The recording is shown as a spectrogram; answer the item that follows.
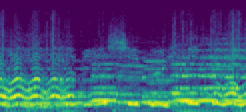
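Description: Music: a Hawaiian steel guitar plays a slow two-note melody with wide, even vibrato, sliding from note to note about a second in and again near the end, over a soft band backing.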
